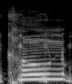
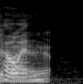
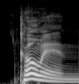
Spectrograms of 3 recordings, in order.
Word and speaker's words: Cohn: It's Cohen. – Cohen. There's no E, but I do recall now that you mentioned it that it's pronounced Cohen in the film, but I like Cohn better.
